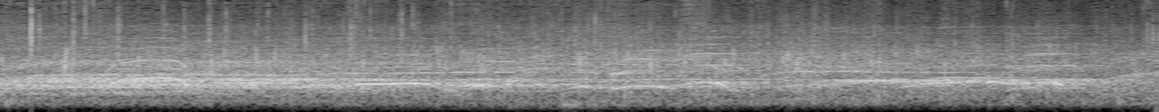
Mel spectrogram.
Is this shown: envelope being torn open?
no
